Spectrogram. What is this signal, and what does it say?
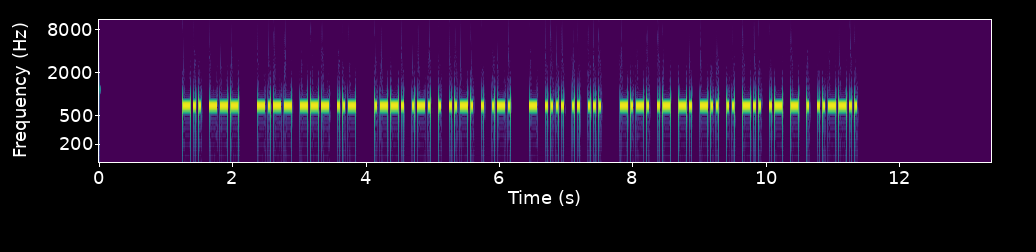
Morse code, heard as a keyed tone, about 30 wpm, 700 Hz. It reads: DO YOU PREFER THIS CANDIDATE?
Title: Sentences from Top 1600 Words 30wpm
